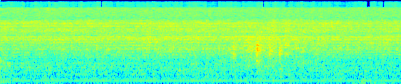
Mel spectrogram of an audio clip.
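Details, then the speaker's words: Electrohome Kalmar console stereo receiver with a dead FM section: a steady loud hiss with no station, caused by an external antenna clip lead wiggling on the untightened antenna terminal screw. "I connected my external antenna clip lead onto the screw head of the screw that you put the antenna to. I didn't tighten the screw up, of course, I just put it on. And as I'm sitting here working these things, it's just wiggling the antenna screw."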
